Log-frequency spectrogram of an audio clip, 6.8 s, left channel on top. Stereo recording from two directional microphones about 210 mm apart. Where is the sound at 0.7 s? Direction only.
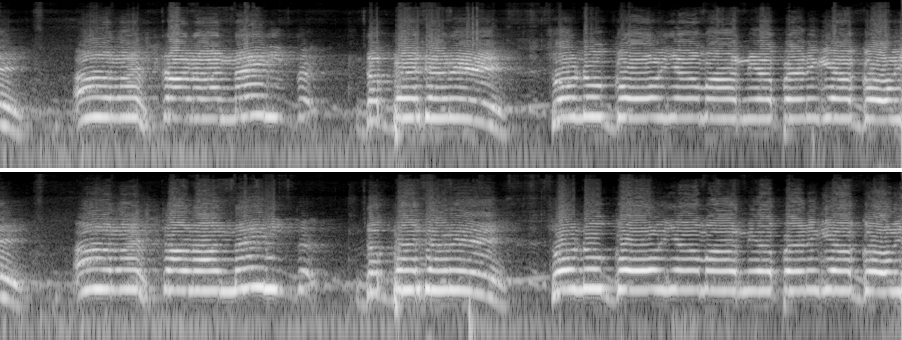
35° left (ahead or behind).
